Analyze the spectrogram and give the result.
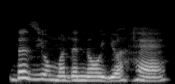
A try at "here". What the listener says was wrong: you've got to remember the difference between hair and here. Here. Yeah, that's it.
